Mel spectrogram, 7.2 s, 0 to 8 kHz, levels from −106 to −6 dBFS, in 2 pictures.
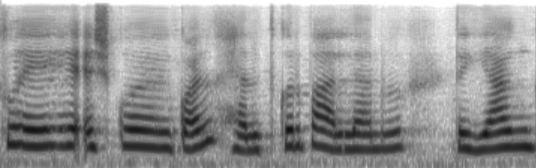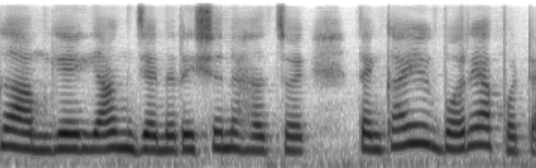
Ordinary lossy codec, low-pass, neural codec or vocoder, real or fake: none; 7.2 kHz; codec, 16 kHz, about 1 kbps, DyCAST, with the encoder's durations; fake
